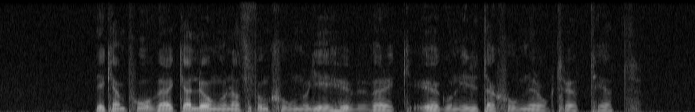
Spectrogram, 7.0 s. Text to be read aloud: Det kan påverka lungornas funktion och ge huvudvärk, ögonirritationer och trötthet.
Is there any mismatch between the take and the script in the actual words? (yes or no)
no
